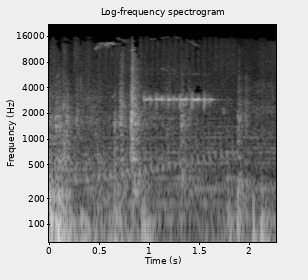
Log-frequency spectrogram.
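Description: A single short, high electronic beep about a second in, held for about half a second. It comes after a few sharp knocks and clatter.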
